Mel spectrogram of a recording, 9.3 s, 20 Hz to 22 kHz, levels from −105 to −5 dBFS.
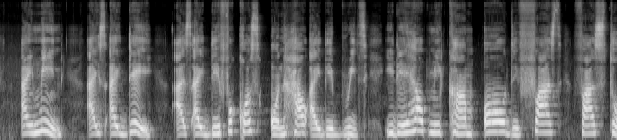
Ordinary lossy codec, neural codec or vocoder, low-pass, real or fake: none; vocoder, 48 kHz, 128 mel bands, Vocos; none; fake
